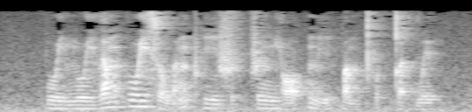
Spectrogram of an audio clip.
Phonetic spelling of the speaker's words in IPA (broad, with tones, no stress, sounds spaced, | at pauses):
p uː˨ j n̪ uː˨ j l ɐ˥ m k uː˧ j s o˨˩ w ɐ˥ ŋ pʰ iː˧ f ɪ˧ k̚ f ɪ˧ ŋ j ɔː˨˥ p̚ n̪ iː˨˥ p ɐ˨ m t̪ʰ ʊ˧ k̚ t̪ ɐ˧ t̚ w ɪ˧ k̚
